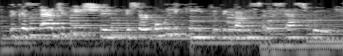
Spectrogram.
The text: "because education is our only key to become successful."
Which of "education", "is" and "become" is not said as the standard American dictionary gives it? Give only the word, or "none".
is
